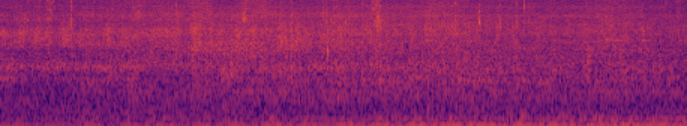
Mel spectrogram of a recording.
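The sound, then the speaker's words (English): A car's low, steady engine rumble fills the moment, growing slightly louder toward the end as it passes by, with no voices over it. “That's a suspicious looking car.”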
